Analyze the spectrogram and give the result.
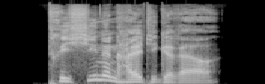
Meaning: inflection of trichinenhaltig: 1. strong/mixed nominative masculine singular comparative degree 2. strong genitive/dative feminine singular comparative degree
- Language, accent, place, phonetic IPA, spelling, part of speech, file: German, Germany, Berlin, [tʁɪˈçiːnənˌhaltɪɡəʁɐ], trichinenhaltigerer, adjective, De-trichinenhaltigerer.ogg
